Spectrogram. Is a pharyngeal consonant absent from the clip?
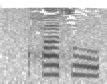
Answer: no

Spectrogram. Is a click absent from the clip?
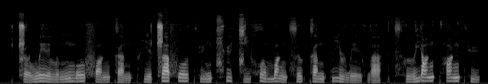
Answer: yes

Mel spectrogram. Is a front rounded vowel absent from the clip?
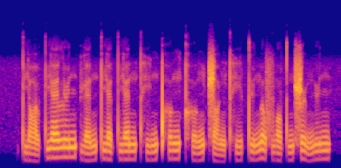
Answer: no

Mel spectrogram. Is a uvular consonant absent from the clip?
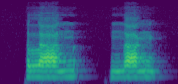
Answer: yes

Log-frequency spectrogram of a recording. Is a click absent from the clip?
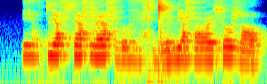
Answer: no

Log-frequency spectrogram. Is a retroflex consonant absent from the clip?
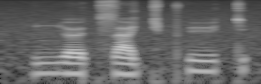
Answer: yes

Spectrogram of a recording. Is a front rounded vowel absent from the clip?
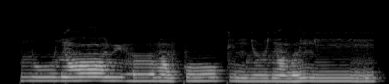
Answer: no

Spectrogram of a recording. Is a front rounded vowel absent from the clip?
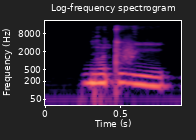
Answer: yes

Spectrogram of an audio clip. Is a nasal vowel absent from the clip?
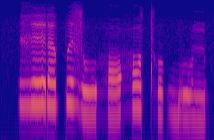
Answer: yes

